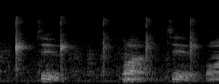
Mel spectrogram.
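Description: A string of finger snaps over quiet, indistinct talk: snapping out the tempo before the band counts in.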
